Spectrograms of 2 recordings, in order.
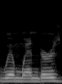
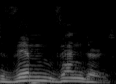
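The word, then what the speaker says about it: Wim Wenders: oh what is it it's Vim vendors oh I just I love correcting people on that's perfect spell with W's but he pronounces it with V's interesting I like it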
